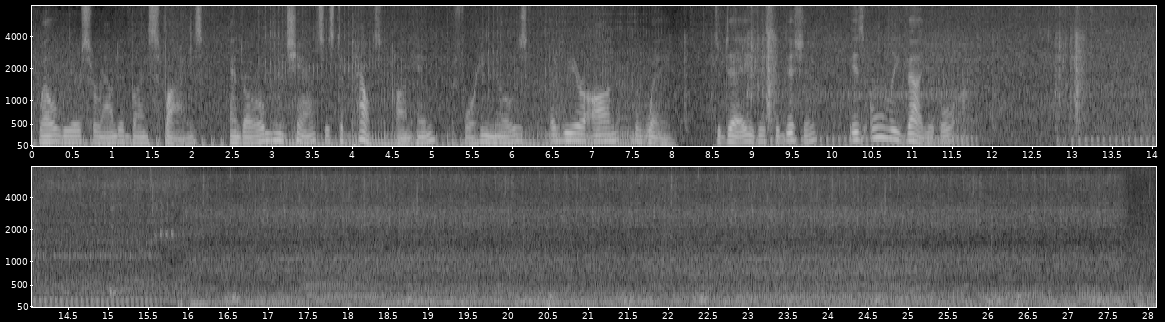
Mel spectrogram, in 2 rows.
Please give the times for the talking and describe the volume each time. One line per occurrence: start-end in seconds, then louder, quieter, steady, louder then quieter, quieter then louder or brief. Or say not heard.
0.1-11.7 steady.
